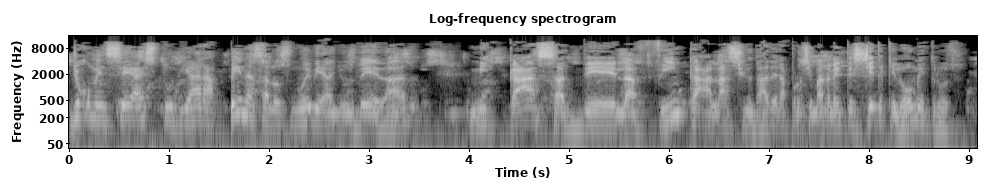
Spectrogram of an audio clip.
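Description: With a Portuguese accent and lively intonation, a man speaks fairly slowly at a fairly high pitch amid noticeable background noise. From Brazil, interior of Pernambuco. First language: Portuguese (speaking Spanish). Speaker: network marketing leader. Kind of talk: motivational talk.

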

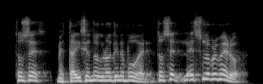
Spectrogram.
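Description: His tone is dark and mellow. The man's pitch is high. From Chile, San Bernardo (Santiago). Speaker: negotiation expert. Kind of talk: interview.

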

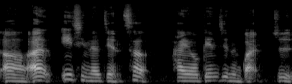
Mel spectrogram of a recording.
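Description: The tone is bright and sharp, delivered at a moderate pace. The recording is very clean with a silent background. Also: woman. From Hualien, Taiwan (Amis). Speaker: student radio host. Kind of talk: casual chat; public service announcement.

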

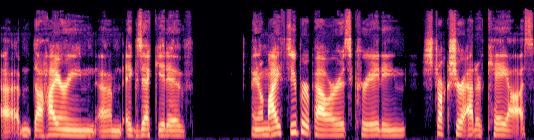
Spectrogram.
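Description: In an American accent, a woman talks with a very deep, low pitch. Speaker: tech executive. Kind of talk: interview. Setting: hotel room, remote call.

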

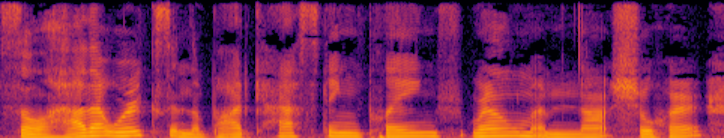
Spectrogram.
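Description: An unremarkable speaking voice from a woman, with ordinary pitch variation. She talks at a fairly slow pace. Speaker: podcaster who made the hypnosis recording. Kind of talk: casual intro.

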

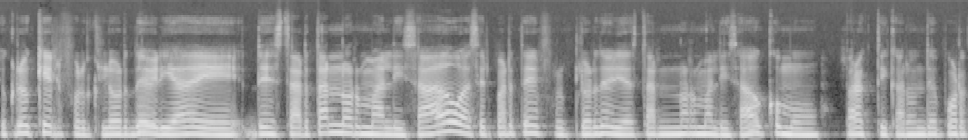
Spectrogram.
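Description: A woman talks at a fairly quick pace with hardly any pauses and very even loudness. Her medium pitch stays in a monotone, flat intonation. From Colombia, Quinamayo, Valle del Cauca. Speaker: folk dancer. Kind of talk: interview.

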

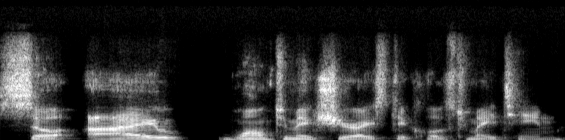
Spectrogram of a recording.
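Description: A man with a French accent speaks at a medium pitch and a moderate pace. His ordinary pitch variation sits over a quiet background. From France. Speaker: tech company executive. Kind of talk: interview. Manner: halting.

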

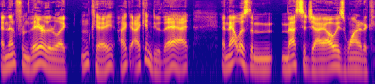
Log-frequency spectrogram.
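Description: Recorded dry and close with no echo, a man with an American accent and a normal speaking voice talks at medium pitch and a fairly quick pace, his intonation lively. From US Midwest, Michigan. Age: 60s. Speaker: health and wellness speaker. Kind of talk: interview. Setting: studio.

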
